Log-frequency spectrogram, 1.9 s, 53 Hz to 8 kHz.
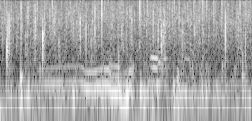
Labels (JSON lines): {"label": "biophony, whup", "recorder": "SoundTrap 300"}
